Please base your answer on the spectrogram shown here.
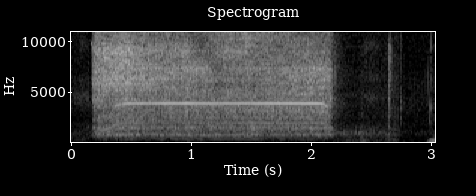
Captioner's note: drilling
